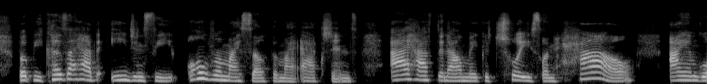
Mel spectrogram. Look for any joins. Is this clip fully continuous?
yes; 0 cuts

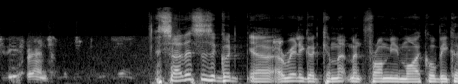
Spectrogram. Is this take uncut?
yes; 0 cuts

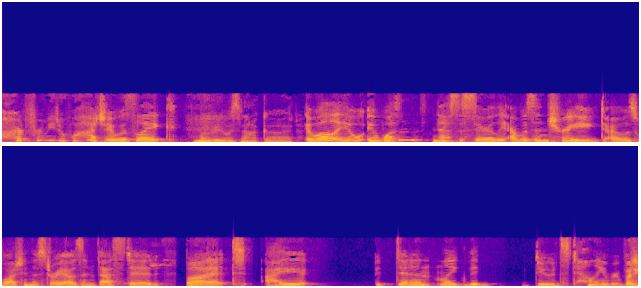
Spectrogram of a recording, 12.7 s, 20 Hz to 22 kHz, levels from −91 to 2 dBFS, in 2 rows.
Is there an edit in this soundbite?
no; 0 cuts

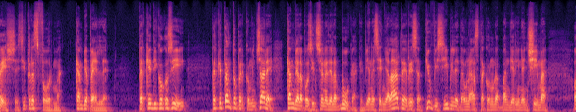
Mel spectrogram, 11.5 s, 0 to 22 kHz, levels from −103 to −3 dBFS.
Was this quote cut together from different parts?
no; 0 cuts

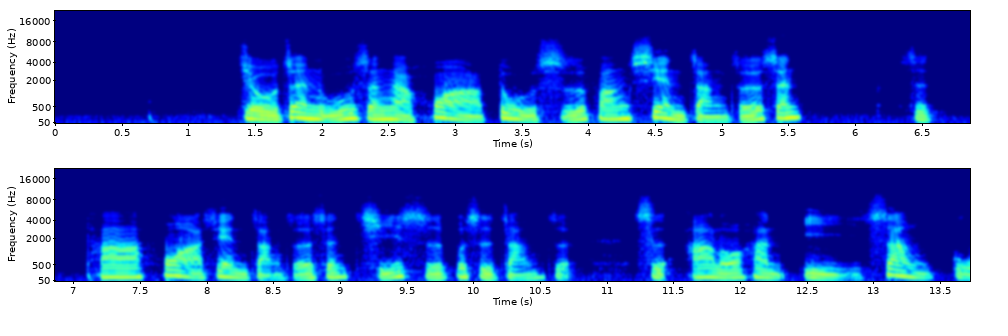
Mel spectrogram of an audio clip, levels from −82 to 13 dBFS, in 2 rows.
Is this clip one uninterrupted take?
yes; 0 cuts

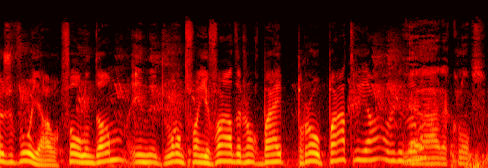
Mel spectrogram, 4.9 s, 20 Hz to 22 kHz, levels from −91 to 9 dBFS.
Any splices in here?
no; 0 cuts

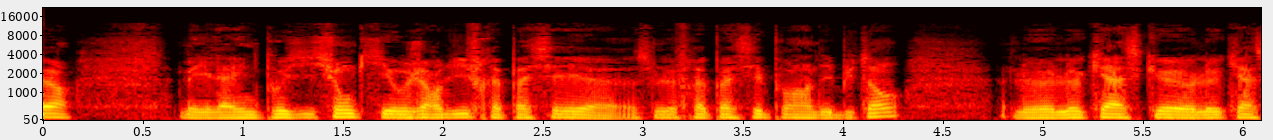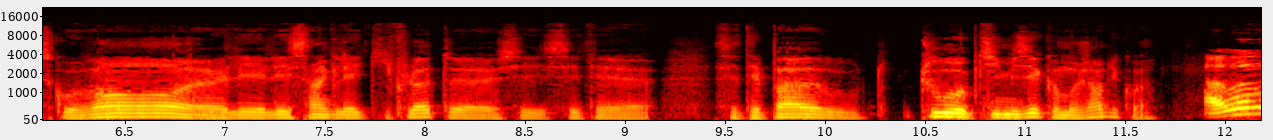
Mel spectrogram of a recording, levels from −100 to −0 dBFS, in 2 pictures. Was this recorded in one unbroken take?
yes; 0 cuts

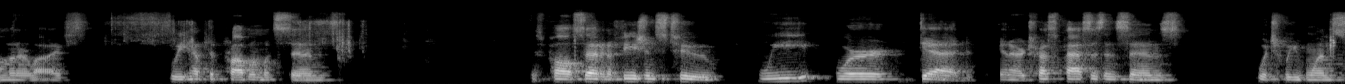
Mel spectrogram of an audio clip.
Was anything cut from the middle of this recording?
no; 0 cuts

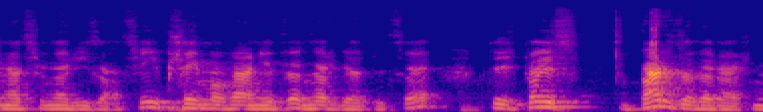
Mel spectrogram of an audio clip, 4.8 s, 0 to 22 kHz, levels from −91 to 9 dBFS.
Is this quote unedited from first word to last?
yes; 0 cuts

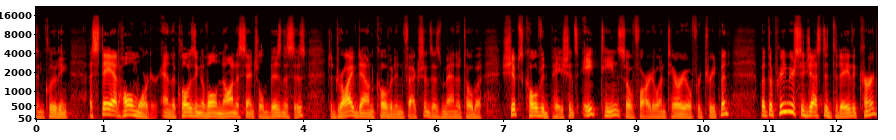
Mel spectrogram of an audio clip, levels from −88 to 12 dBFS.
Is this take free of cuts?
yes; 0 cuts

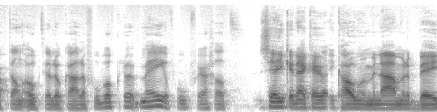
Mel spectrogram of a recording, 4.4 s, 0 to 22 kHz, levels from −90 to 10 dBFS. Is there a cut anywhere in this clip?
yes; 3 cuts; at 2.1 s, 2.5 s, 3.2 s

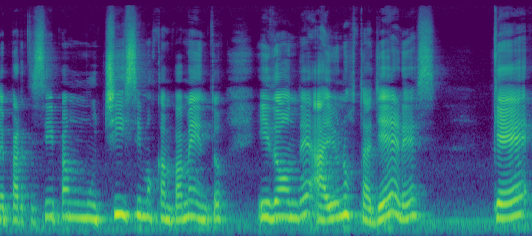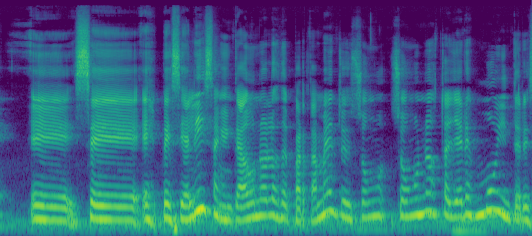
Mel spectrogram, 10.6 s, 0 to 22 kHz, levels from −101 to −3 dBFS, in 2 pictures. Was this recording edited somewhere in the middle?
no; 0 cuts

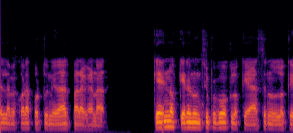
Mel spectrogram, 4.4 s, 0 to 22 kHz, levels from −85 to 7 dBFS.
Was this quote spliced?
no; 0 cuts

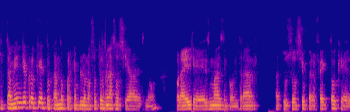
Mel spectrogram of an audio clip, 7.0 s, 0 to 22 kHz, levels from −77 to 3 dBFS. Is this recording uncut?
no; 3 cuts; at 2.1 s, 3.8 s, 4.5 s

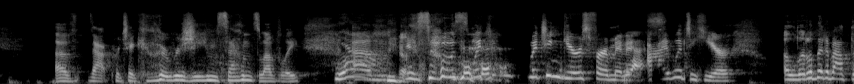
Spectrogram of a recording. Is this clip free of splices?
no; 2 cuts; at 2.6 s, 6.8 s

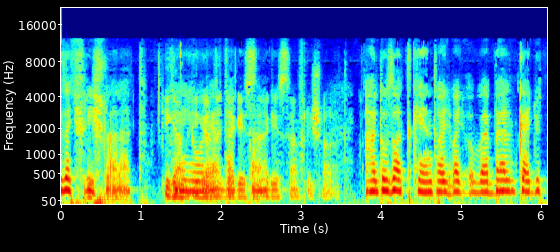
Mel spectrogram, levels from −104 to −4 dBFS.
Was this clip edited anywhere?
no; 0 cuts

